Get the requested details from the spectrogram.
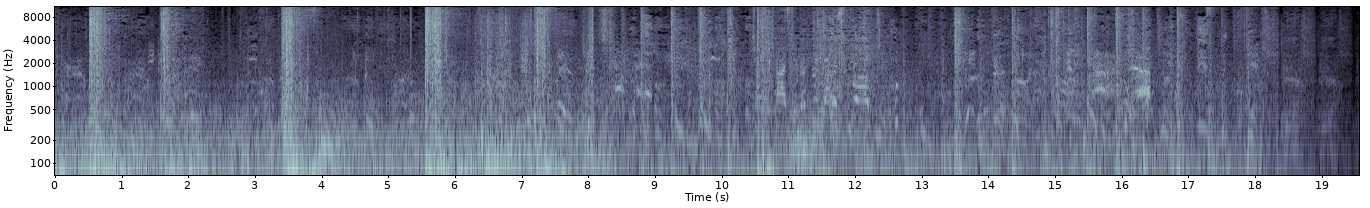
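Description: Men grunt and shout as they fight.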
